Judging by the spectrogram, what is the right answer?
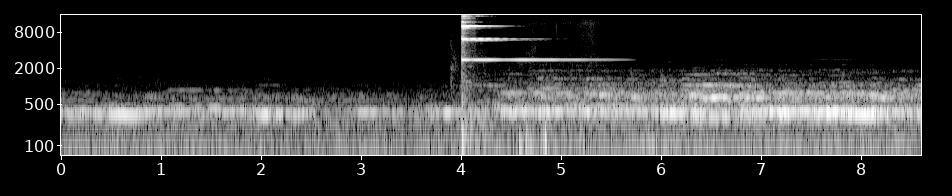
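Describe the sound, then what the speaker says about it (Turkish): A single clear ding from a hotel reception desk bell in the video game The Isle Hotel, sharp and ringing out briefly over a low droning ambient game background. "Çal zili."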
